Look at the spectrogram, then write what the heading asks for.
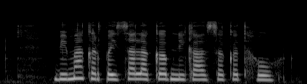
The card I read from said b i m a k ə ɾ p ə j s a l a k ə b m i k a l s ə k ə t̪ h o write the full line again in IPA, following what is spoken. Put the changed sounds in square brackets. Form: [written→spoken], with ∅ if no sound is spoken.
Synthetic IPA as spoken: b i m a k ə ɾ p ə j s a l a k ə b [m→n] i k a l s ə k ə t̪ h o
